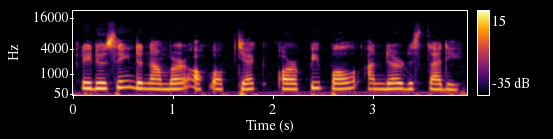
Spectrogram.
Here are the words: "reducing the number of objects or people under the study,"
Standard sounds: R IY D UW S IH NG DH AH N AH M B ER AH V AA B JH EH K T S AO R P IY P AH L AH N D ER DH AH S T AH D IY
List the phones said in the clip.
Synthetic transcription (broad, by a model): R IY D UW S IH NG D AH N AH M B ER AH F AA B JH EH K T AO R P IY P AH L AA N D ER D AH S T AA D IY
